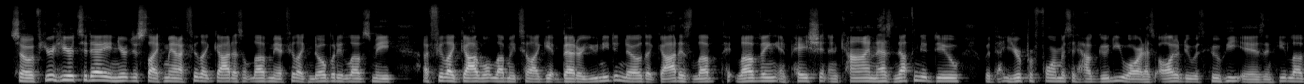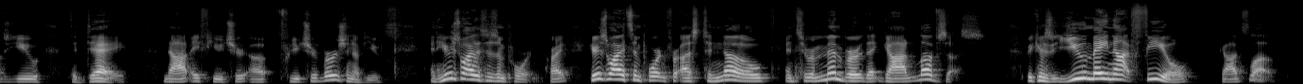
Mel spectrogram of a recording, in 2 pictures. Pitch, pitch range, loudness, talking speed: 150 Hz, 140-165 Hz, -24 LUFS, 255 wpm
